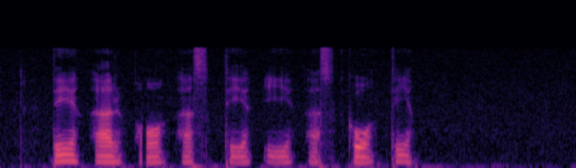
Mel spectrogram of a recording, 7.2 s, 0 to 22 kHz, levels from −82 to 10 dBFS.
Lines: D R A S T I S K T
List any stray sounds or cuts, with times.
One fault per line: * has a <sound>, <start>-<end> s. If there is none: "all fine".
* has a dropout, 1.8-1.8 s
